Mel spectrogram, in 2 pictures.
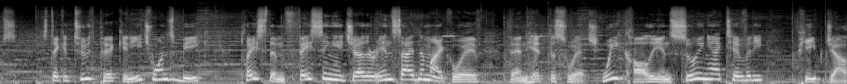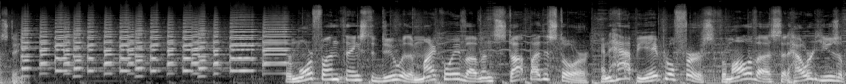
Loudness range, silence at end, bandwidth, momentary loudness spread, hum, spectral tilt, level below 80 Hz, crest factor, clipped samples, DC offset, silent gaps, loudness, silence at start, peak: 2 LU; 0 s; 16.5 kHz; 5 LU; none; -4 dB/octave; -34 dBFS; 10 dB; under 0.1%; under 0.1%; none; -12 LUFS; 0 s; -2 dBFS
